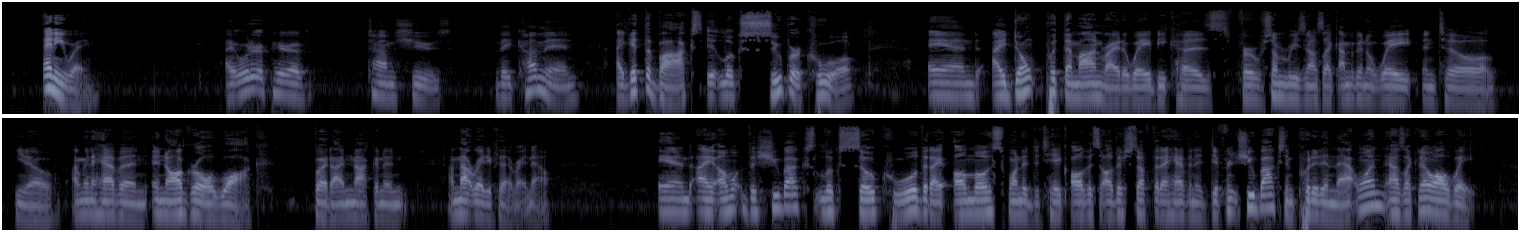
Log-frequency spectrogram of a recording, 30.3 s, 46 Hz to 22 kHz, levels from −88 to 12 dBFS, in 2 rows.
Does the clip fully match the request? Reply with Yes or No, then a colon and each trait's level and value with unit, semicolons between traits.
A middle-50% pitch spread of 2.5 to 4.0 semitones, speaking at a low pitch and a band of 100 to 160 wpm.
No: average, 3.4 semitones; low, 120 Hz; average, 190 wpm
